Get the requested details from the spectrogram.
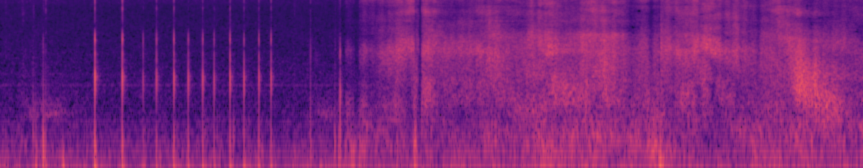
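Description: Long dark nails tap a small, hollow, white plastic ping pong ball held in the fingers, making a quick series of sharp, bright clicks. The nails then scratch and rub its surface in a steady, hissy rasp that swells and fades for the rest of the clip.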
